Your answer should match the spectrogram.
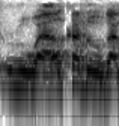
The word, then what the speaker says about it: Rhuelle Cadogan: So everyone, this is Rhuelle Cadogan.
